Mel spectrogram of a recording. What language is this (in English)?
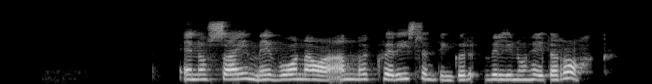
Icelandic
